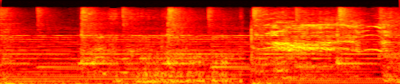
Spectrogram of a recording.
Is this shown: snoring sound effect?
no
